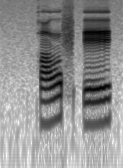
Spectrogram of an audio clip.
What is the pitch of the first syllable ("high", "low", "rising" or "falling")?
rising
